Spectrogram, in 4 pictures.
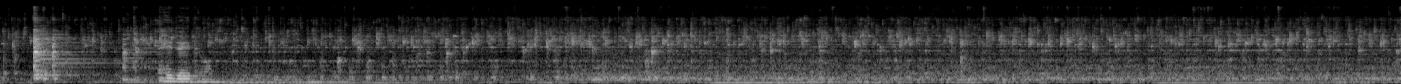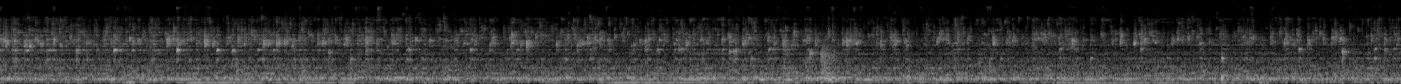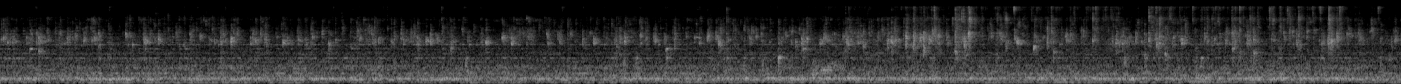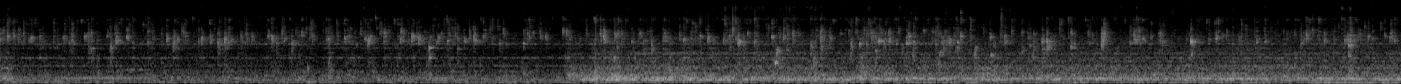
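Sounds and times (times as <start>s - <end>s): chicken sizzling with crackles: 4.0s - 56.0s.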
